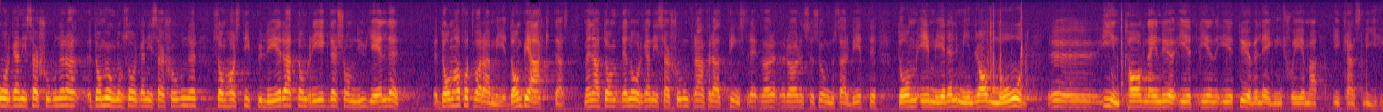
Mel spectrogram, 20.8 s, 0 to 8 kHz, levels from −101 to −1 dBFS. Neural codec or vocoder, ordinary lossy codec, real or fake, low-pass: none; none; real; none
